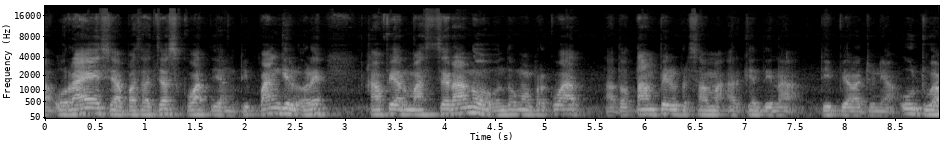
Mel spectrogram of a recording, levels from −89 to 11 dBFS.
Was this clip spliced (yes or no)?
no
